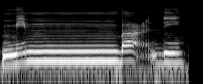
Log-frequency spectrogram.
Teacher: Jadi itulah pembahasan tentang cara mudah paham iqlab yang kesimpulannya adalah bunyi tanwin ini kita tukar kepada bunyi mim. Bunyi nun mati ini kita tukar kepada bunyi mim ketika bertemu dengan huruf ba dan di sini ada dengung.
